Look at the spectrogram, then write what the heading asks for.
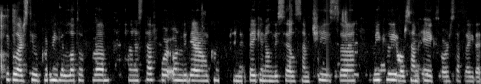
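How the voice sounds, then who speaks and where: A woman with a Georgian accent talks at a medium pitch in a monotone, flat intonation. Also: dry, close sound with no echo. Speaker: winemaker. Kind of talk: panel discussion. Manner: halting.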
